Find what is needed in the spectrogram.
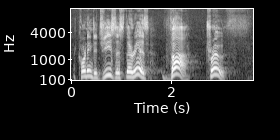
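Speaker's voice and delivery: emphatic: THE truth, not a truth; stress on the truth. Acted. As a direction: land hard on "the truth".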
